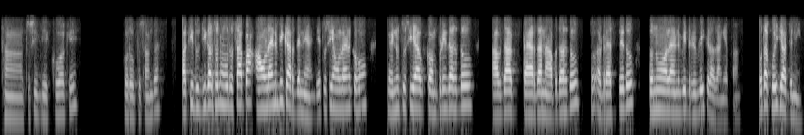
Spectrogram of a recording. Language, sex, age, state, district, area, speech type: Punjabi, male, 30-45, Punjab, Barnala, rural, conversation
